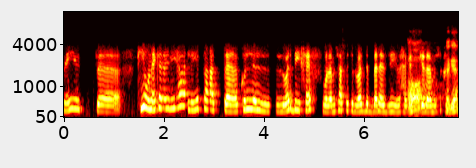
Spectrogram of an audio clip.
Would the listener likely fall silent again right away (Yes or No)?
No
